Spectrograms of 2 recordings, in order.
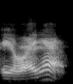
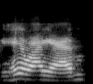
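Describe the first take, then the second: First: The voice is pitched noticeably lower. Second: The voice is at its normal pitch.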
